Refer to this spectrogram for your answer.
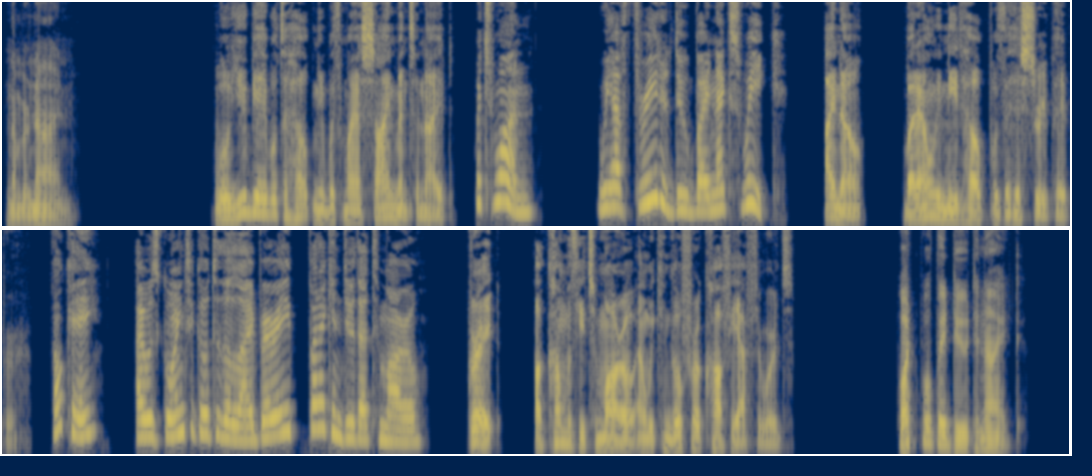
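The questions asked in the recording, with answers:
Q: What will they do tonight?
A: Work on the history assignment together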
